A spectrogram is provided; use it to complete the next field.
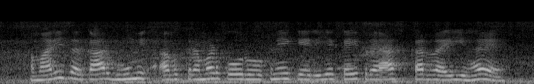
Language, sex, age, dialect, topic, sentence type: Hindi, female, 25-30, Marwari Dhudhari, agriculture, statement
